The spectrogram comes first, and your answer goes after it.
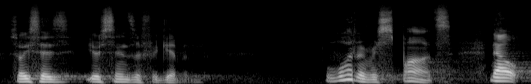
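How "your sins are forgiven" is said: tender. Retold or imitated. Jesus speaking to the paralyzed man.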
